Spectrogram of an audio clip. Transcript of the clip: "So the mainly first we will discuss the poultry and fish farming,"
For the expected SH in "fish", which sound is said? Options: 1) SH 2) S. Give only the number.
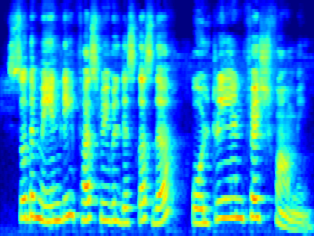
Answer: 1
